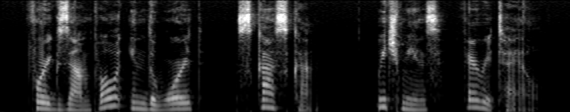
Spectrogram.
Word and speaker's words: сказка: Just look, the voiced consonant Z stands before the voiceless consonant K. That's why we pronounce Z as its voiceless analog S. Z, S. Not сказка, but сказка. Сказка. Z goes to S.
